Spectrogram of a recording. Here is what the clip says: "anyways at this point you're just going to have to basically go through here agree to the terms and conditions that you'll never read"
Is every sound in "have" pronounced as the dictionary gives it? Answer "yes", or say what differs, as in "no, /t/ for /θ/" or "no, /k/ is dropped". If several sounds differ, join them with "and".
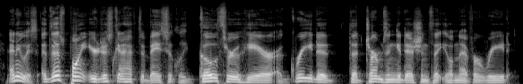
no, /f/ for /v/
